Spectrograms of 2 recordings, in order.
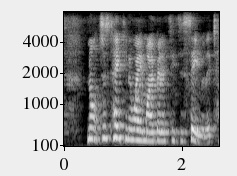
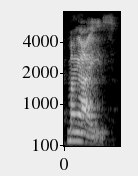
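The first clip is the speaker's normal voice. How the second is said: softer mock lament with a laugh; imitating a man's complaint; 5 dB quieter than usual. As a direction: lightly mimic his complaining, holding back volume. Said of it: "Did you hear him going on about his eyes".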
